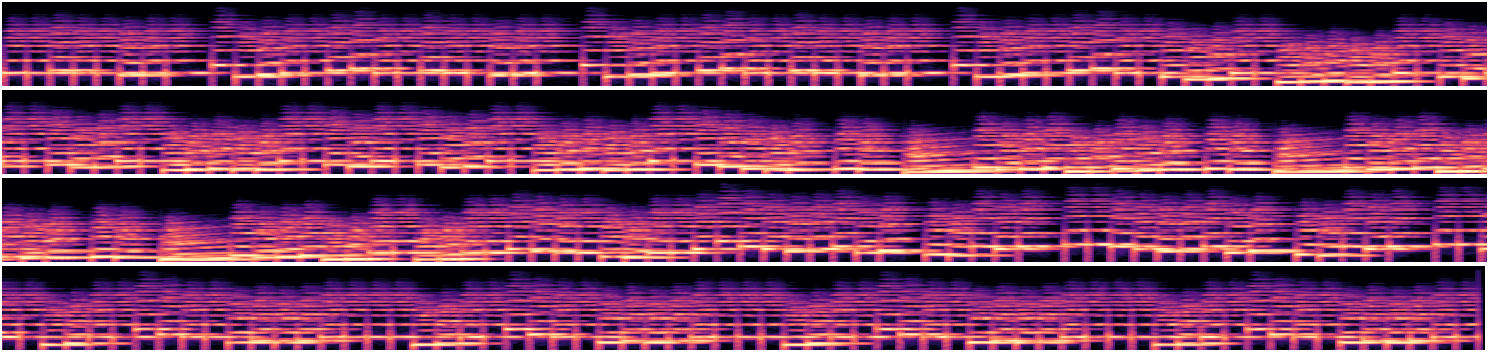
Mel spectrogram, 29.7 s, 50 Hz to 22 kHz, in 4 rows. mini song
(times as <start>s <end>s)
6.2s 18.7s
